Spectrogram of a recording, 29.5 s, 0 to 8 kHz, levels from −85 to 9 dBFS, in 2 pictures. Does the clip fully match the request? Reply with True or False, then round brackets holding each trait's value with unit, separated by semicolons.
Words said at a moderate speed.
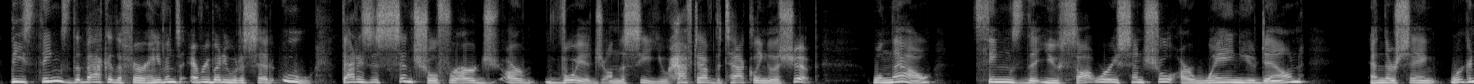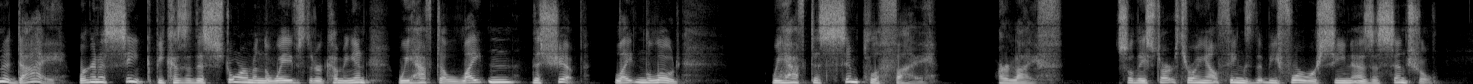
True (190 wpm)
